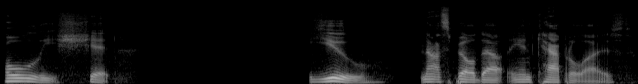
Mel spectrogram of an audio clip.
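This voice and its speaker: A man's voice: on the low side, lively intonation, slow pace, darkish tone. A young man hosting a live show, reading a news story aloud and reacting to it casually. He swears often, sounds amazed, and corrects himself a lot. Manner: swearing, easily amazed, with frequent fillers and self-corrections. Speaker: show host.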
